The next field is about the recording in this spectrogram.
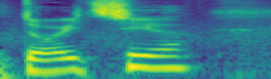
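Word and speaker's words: Deutzia: that uh you know duty is named for a german who would have pronounced his name deutsch so this is deutsche and there are some really low growing selections of deutsche granada like nico and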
